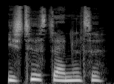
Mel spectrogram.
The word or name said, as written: istidsdannelse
